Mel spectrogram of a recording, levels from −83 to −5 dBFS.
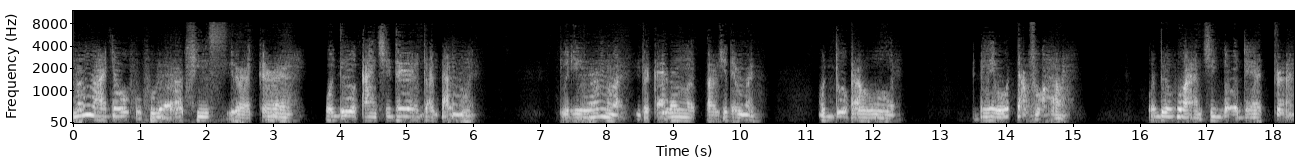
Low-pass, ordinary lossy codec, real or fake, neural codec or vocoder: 10.8 kHz; MP3, 32 kbps; fake; codec, 44.1 kHz, 0.9 kbps, DAC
